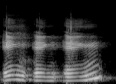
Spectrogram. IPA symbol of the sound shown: ŋ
